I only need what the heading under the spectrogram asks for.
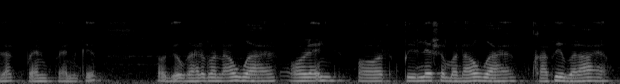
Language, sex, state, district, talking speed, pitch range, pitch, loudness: Hindi, male, Maharashtra, Pune, 195 wpm, 155-165 Hz, 160 Hz, -36 LUFS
